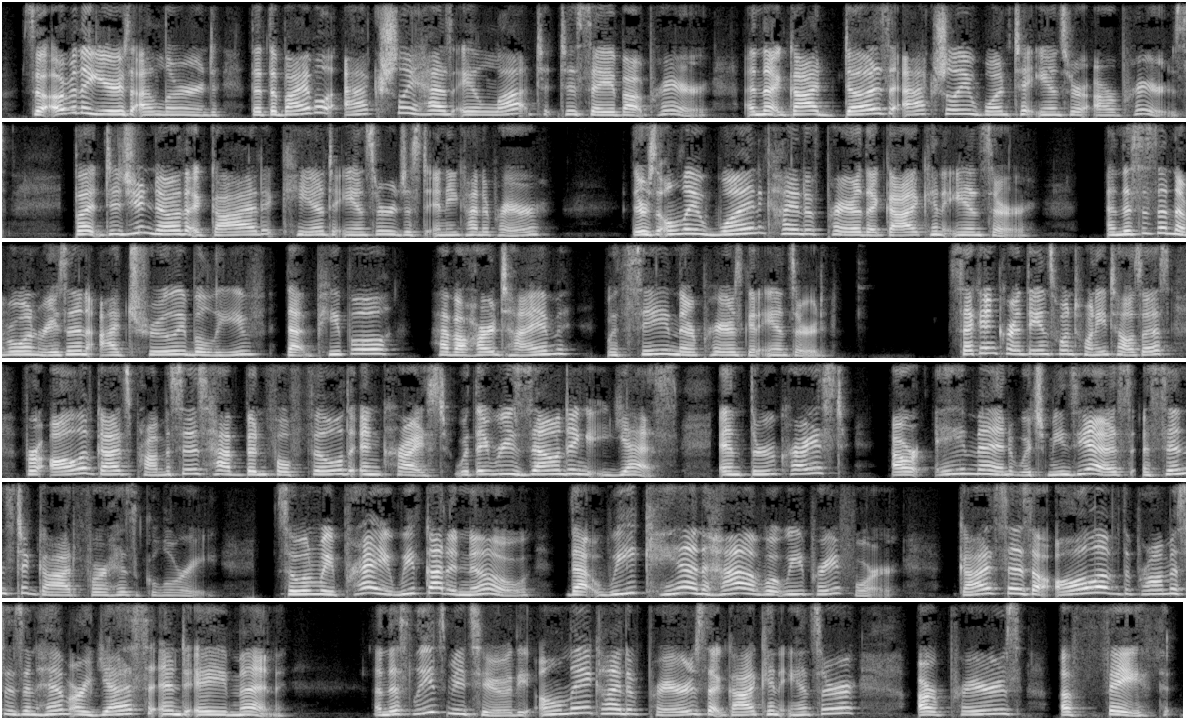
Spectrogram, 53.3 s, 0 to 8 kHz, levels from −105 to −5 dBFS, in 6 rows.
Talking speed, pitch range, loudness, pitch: 170 wpm, 235-290 Hz, -20 LUFS, 260 Hz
